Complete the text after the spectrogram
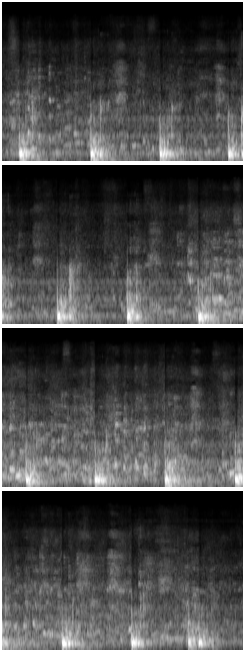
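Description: Footsteps thud slowly and evenly across a wooden stage in a large echoing hall.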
